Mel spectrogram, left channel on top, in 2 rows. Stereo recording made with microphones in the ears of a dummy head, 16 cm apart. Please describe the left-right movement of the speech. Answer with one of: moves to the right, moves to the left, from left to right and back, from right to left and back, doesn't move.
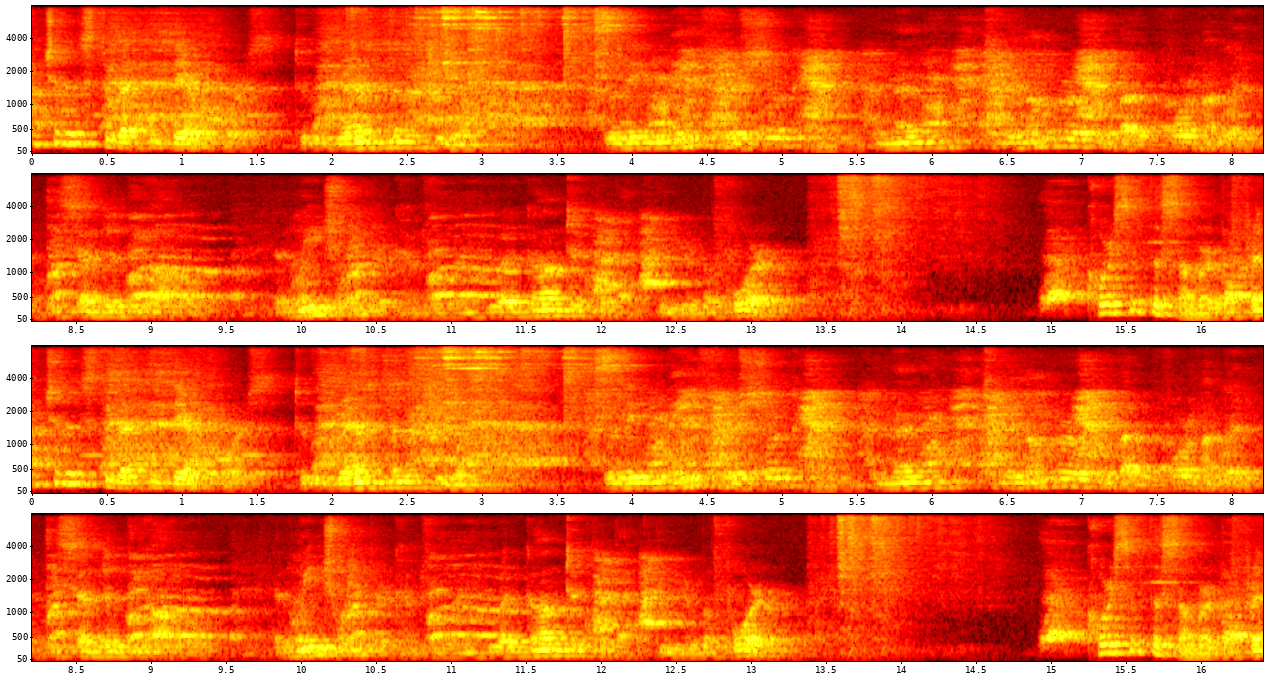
from left to right and back.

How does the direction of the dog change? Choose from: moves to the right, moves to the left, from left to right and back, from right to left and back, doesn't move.
doesn't move.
